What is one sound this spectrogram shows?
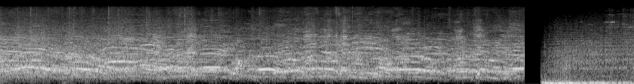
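A crowd cheers and shouts loudly in a noisy room.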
